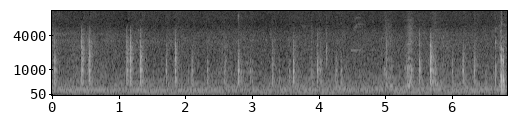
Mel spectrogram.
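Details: Honda CG 150 motorcycle: irregular sharp plastic-metal clicks when turning the handlebars, from a broken front fender bracket shifting at its mount.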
